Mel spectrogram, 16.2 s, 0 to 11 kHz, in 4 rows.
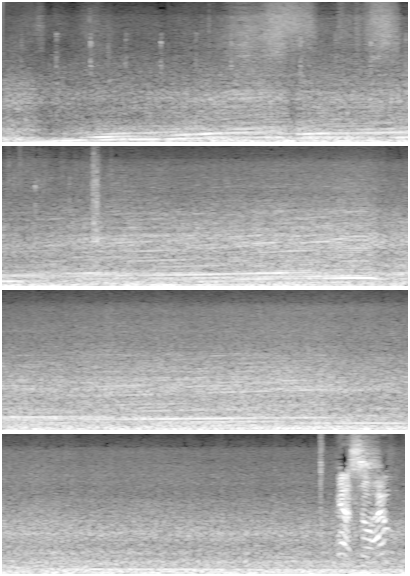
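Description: A Hyundai Palisade V6 engine accelerates steadily under strong, constant road and cabin noise, its rising tones heard from inside the car while people talk over it.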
